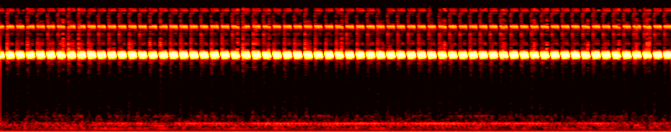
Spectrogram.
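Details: Unbroken high-pitched trill from a long-tailed tree cricket, quick pulses repeated very evenly at one ringing pitch, chime-like in quality, with only a faint low hum in the background.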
